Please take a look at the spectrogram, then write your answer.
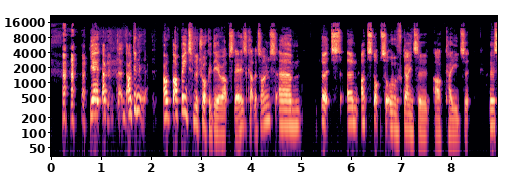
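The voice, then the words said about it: London English accent. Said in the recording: “I'm assuming you're from London ... I kind of worked it out from your accent, mate.”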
